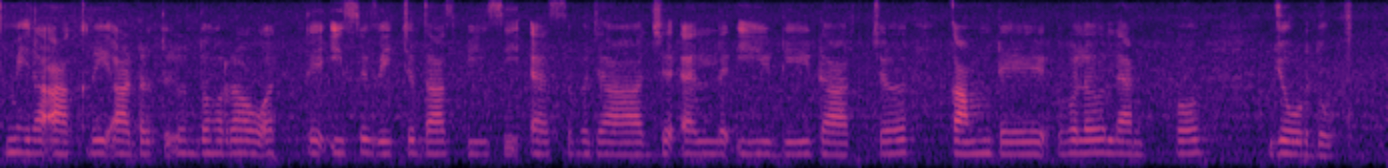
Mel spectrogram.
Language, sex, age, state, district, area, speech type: Punjabi, female, 30-45, Punjab, Mansa, rural, read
